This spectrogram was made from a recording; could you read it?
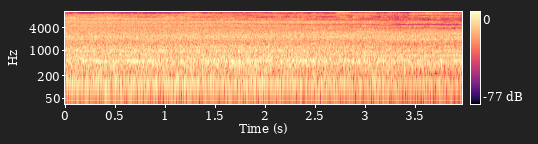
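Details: Sharp twin-tub washing machine, spin dryer after replacing the defective dryer motor that caused weak spin: steady, even whirring rush with no knocks, scraping or wobble; spin dryer running smoothly and healthy.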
